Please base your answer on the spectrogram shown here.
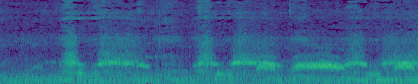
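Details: A tame spotted dove, one of a pair that roosts in a mango tree behind the house and is sometimes released, giving soft, hollow, low coos in quick succession over a low rumbling hum.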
